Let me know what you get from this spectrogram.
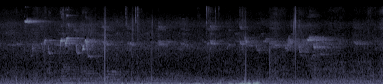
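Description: Small birds chirping in short calls over background noise, with a few sharp clicks and a brief low rumble about five seconds in.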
